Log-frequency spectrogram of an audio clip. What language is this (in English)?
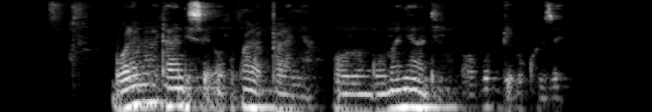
Ganda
